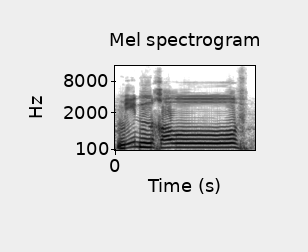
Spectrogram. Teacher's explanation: মিম নুন জের মিন স্পষ্ট হবে এখানে গুণ হবে না মিন খাউফ وآمنهم من خوف صدق الله العظيم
